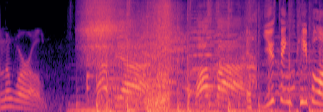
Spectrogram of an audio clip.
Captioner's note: person speaking in Spanish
